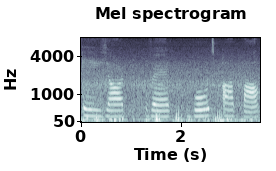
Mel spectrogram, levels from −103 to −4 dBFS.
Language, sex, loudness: English, female, -16 LUFS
